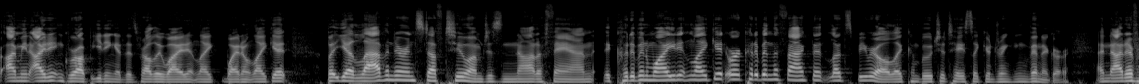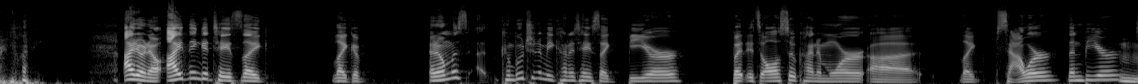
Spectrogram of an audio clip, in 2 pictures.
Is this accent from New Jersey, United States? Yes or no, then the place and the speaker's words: yes; Margate, New Jersey, United States; in my hometown in Margate, New Jersey, which is a small seaside town just outside of Atlantic City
